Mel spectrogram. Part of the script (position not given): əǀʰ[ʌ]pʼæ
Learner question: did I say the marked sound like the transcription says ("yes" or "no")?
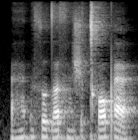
no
